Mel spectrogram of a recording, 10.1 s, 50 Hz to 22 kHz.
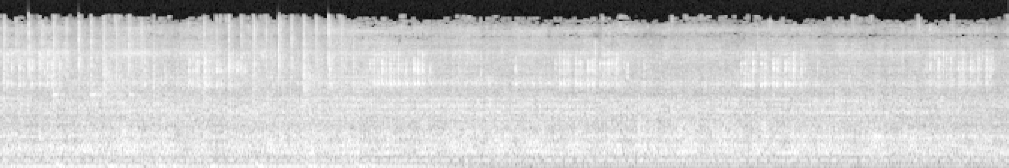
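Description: Metal lathe taking a light finishing cut on a bar of D6 tool steel, with coolant flowing onto the cut: a steady machining noise with fine rapid ticking. A low hum drops away about halfway through.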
